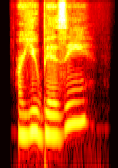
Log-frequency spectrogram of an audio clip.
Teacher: Your voice goes up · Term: rising intonation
